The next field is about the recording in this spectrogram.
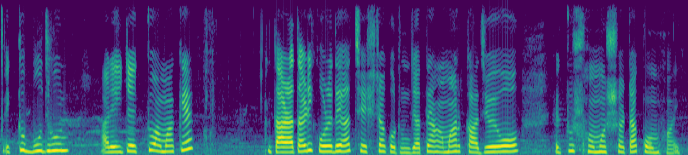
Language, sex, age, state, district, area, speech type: Bengali, female, 18-30, West Bengal, Darjeeling, urban, spontaneous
